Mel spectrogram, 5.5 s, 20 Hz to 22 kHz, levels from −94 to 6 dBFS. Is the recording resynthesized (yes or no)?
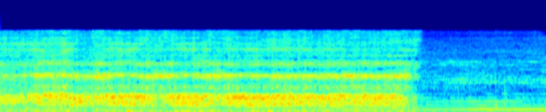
no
